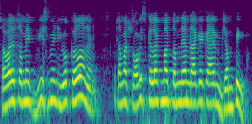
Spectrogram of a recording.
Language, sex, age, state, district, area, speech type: Gujarati, male, 60+, Gujarat, Surat, urban, spontaneous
